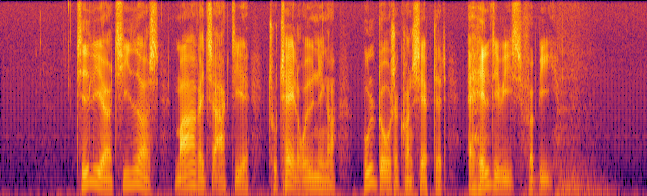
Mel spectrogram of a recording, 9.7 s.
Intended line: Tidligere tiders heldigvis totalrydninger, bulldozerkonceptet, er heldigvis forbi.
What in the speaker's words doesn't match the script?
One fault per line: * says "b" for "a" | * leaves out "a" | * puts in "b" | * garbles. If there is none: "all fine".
* says "mareridtsagtige" for "heldigvis"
